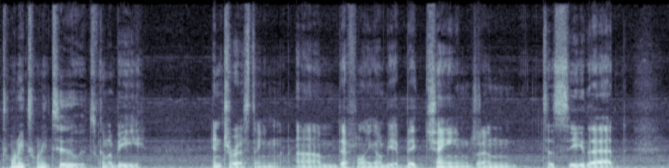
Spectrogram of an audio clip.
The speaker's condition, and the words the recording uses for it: No condition.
